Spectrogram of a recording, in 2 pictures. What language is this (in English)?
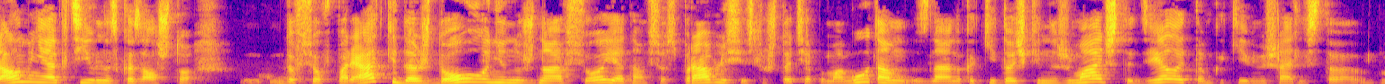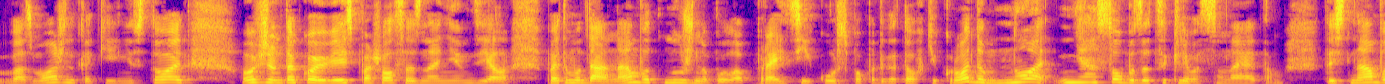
Russian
